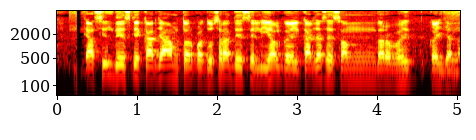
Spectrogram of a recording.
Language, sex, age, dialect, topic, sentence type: Bhojpuri, male, 18-24, Southern / Standard, banking, statement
